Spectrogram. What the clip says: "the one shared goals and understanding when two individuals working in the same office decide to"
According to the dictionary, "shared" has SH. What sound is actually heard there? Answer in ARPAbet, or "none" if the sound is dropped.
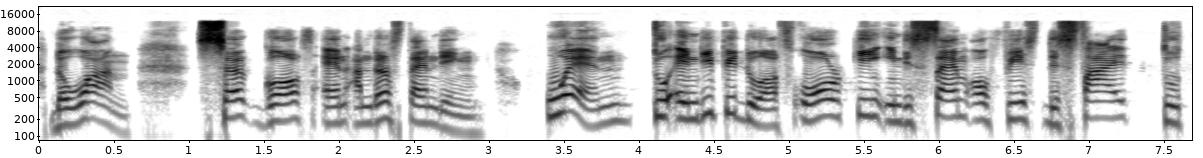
S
